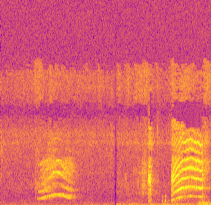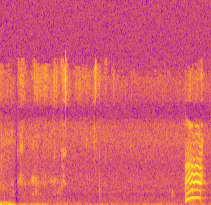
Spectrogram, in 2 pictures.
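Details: Mother cat Zlata, wary of other cats near her newborn kitten in the postpartum period, utters several short arched meows in quick succession over soft rustling and handling noises.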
